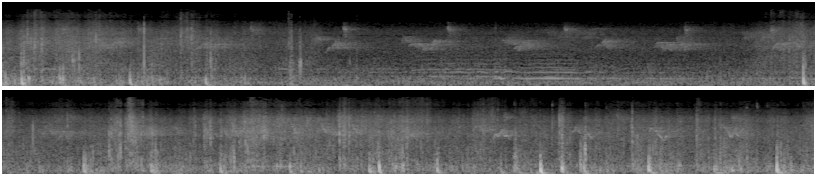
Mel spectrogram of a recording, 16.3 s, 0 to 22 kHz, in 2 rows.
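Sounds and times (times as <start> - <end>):
footsteps crunching along a trail: 0.0 - 3.7, 7.6 - 16.2
ovenbird singing ringing two-note phrases: 0.8 - 16.2.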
